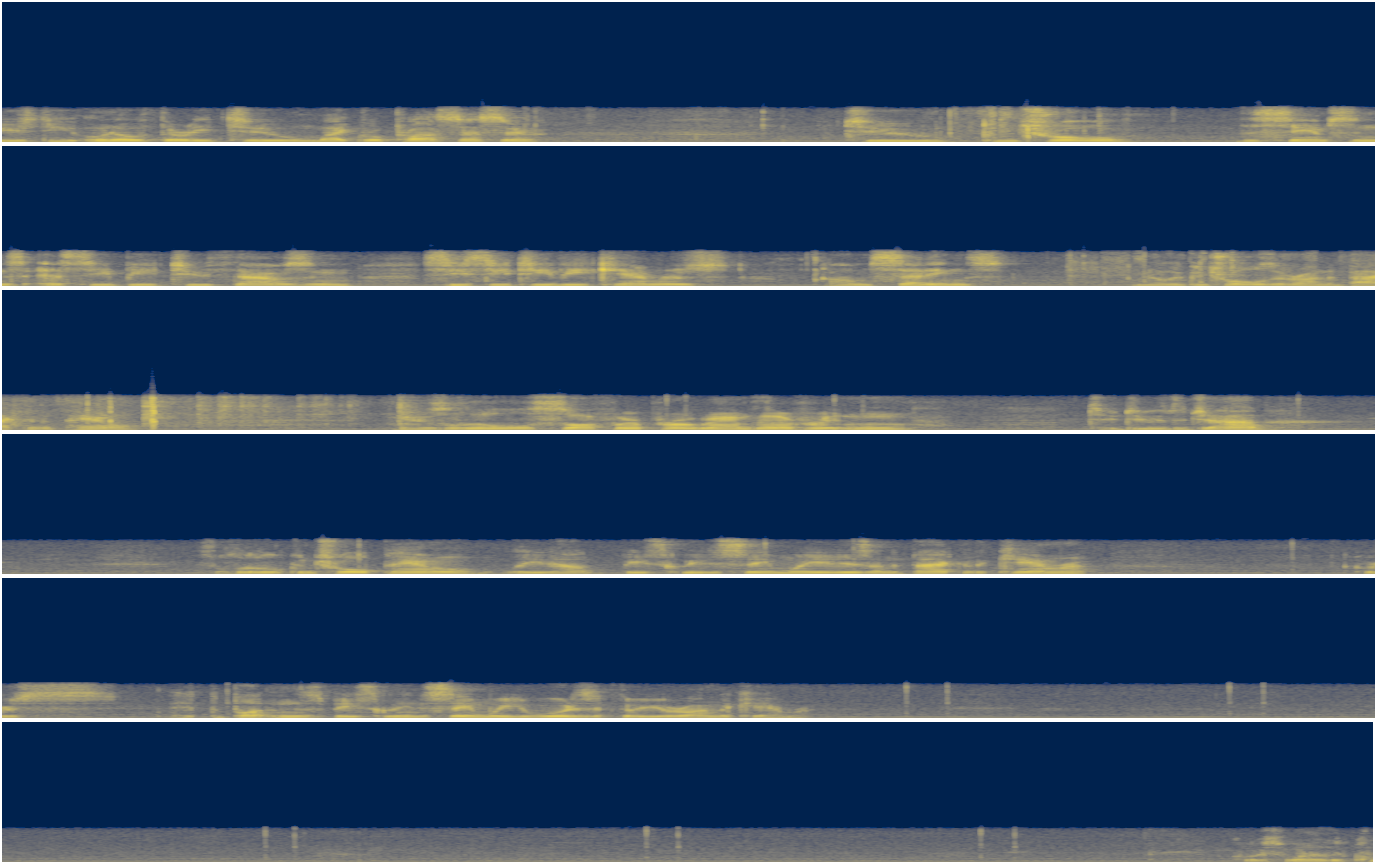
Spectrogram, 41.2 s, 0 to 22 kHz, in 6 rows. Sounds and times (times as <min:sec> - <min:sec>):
Speech: 0:00.0 - 0:02.7, 0:04.2 - 0:14.4, 0:15.7 - 0:18.4, 0:19.2 - 0:20.2, 0:21.6 - 0:26.1, 0:27.3 - 0:31.6, 0:40.5 - 0:41.1.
